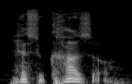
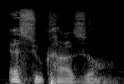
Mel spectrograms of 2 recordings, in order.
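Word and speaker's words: ἡσυχάζω: We got Eta is pronounced with an H. Hesukazo. I would have said Esukazo.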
